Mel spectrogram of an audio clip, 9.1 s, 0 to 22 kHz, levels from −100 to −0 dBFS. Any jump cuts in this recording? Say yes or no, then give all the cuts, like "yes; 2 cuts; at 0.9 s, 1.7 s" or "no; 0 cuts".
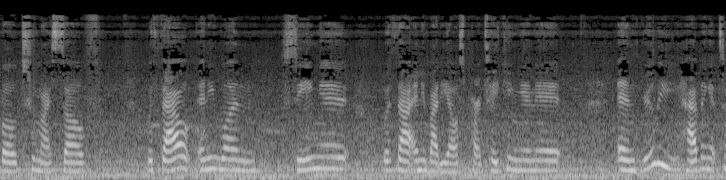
yes; 1 cut; at 8.0 s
